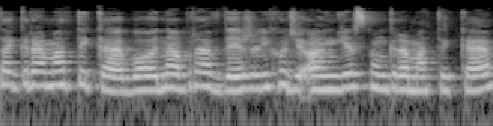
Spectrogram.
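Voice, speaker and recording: A woman speaks at a high pitch. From Poland. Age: 20s. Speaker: language vlogger. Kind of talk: casual vlog talk. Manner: hesitant fillers.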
